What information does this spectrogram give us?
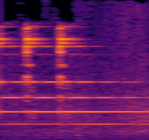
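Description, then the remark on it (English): A bell is struck twice in quick succession to start a knuckle-boxing fight, its bright metallic tone ringing on steadily and fairly loud for the rest of the moment. “And almost as soon as the bell rings, you see this bugbear lay into this behemoth of a cyclops, and he's just pounding at his, trying to take out his kneecap.”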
